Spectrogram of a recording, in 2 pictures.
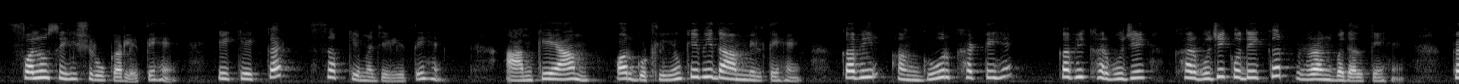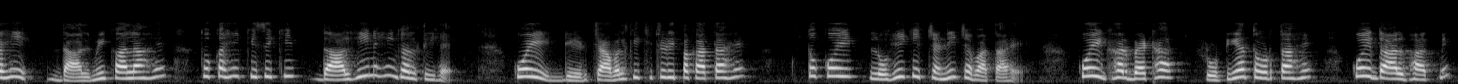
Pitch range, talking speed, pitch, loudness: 235-340 Hz, 155 wpm, 290 Hz, -17 LUFS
